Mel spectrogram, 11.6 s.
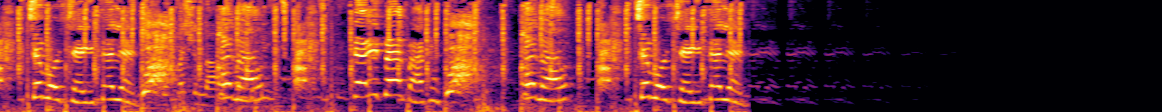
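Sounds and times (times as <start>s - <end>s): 
professional music beat: 0.0s - 7.6s.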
